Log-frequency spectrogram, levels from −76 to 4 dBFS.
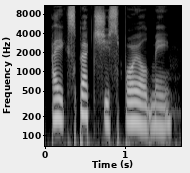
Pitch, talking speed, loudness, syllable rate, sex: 165 Hz, 175 wpm, -20 LUFS, 4.9 syllables/s, female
